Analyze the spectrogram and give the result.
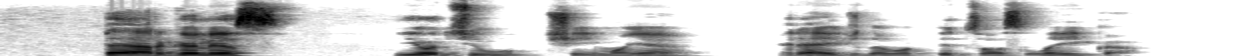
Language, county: Lithuanian, Kaunas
